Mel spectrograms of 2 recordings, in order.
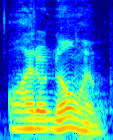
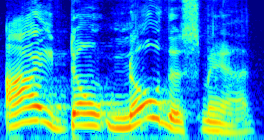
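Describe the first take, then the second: First: Said in the usual way. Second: Slow, higher-pitched, forceful "I don't know this man"; emphatic denial. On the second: Acted. Preacher voicing Peter's denial of Jesus, slow and emphatic. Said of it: "but he emphatically, I mean, he was like".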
